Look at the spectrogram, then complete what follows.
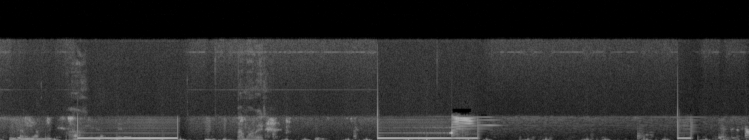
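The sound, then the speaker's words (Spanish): A telephone line ringing during a live radio call: long, steady ringback tones repeat at regular intervals, a third just starting at the end, over a rhythmic low thumping like a heartbeat, while a man speaks briefly. “Vamos a llamar a Carmen, ¿eh? Venga, vamos a llamar a Carmen. A ver si hay suerte que nos coja el teléfono.”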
